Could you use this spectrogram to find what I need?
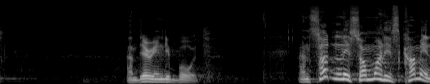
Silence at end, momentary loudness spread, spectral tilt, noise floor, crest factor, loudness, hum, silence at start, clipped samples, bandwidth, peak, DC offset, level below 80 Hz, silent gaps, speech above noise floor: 0 s; 14 LU; -5 dB/octave; -68 dBFS; 20 dB; -27 LUFS; none; 1.25 s; under 0.1%; 16.5 kHz; -8 dBFS; under 0.1%; -78 dBFS; none; 43 dB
